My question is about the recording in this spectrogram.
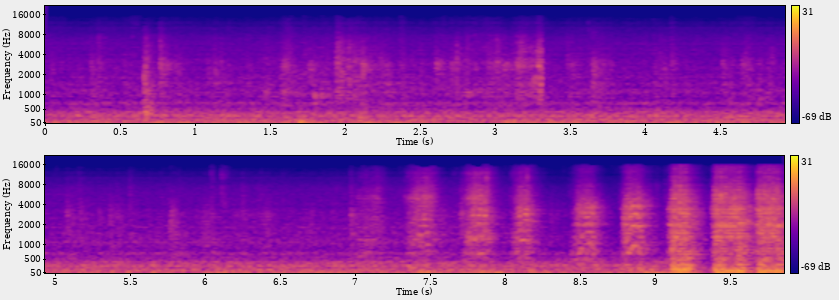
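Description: Rubbing and handling of cables and clips, then near the end a cordless drill driving a screw into the wooden underside of a desk in short repeated bursts, the loudest sound here.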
